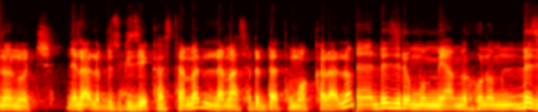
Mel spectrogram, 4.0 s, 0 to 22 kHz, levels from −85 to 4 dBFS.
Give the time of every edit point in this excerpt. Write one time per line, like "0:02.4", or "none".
0:02.7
